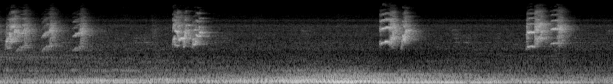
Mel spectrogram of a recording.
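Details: Lovebird giving short bursts of harsh, high chirps in four separated clusters, over a steady low rumble like passing traffic.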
